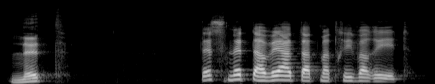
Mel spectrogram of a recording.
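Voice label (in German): "ned", wittlicher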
